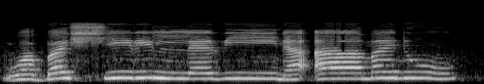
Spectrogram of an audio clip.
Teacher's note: अब वबश्शिरिल में रॉ के नीचे देखिए जेर आ रही है, ठीक है ना, जेर। तो जेर की वजह से रॉ जो है वो बारीक पड़ा जाएगा।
